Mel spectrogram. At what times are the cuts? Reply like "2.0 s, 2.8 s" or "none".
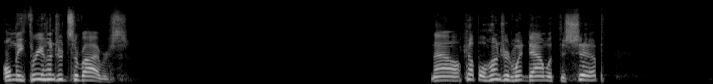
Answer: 4.6 s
